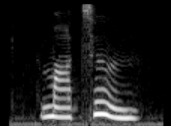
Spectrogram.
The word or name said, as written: matzoon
